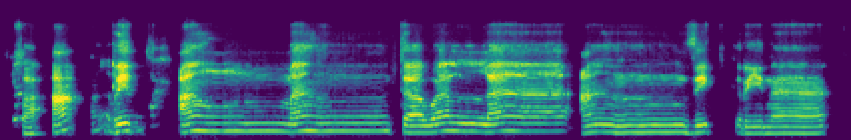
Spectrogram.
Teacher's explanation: ada nun bertemu dengan za, ini juga ikhfa ditahan 3 harakat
